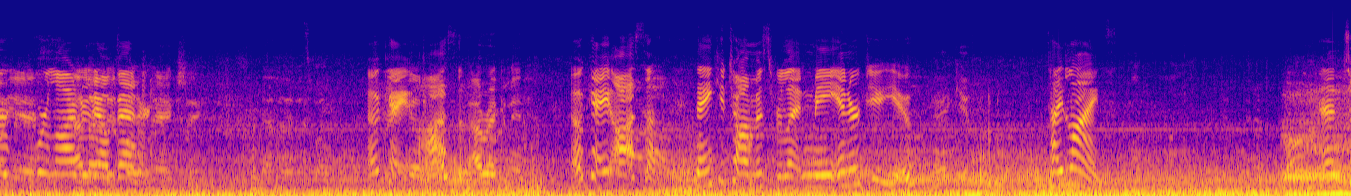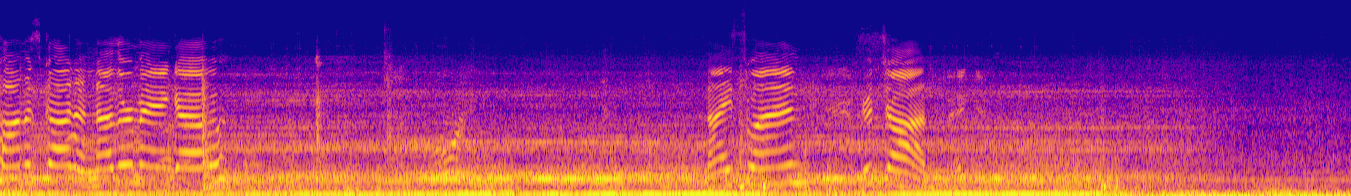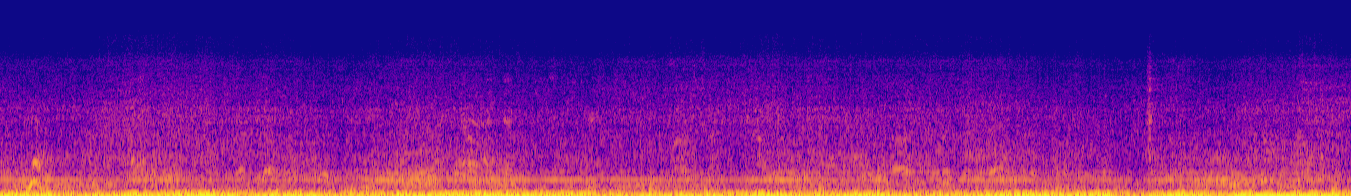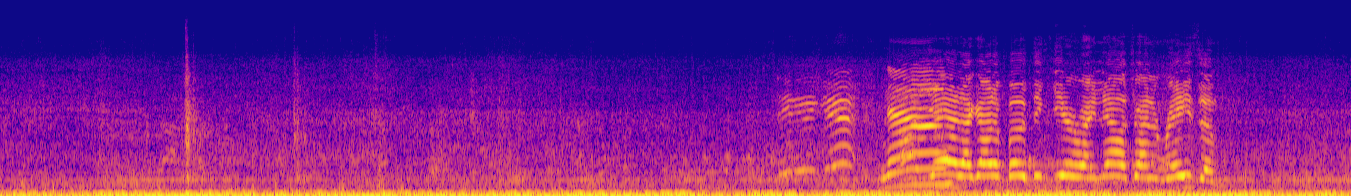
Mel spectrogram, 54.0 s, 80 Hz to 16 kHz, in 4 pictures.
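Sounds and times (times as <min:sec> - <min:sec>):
boat engine droning: 0:00.0 - 0:54.0
rush of boat wake: 0:00.0 - 0:54.0
voices: 0:00.0 - 0:54.0.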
